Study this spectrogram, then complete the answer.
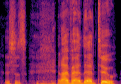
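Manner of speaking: ordinary delivery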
